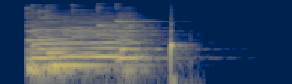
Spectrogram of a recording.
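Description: Short musical intro sting: a few held notes that change pitch and fade within about a second, followed by one sharp pop.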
